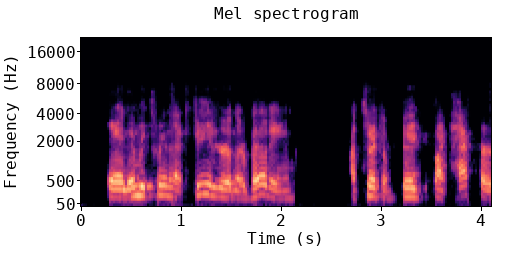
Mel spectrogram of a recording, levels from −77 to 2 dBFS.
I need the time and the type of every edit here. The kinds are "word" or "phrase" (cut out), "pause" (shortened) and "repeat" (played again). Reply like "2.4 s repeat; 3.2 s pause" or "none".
none

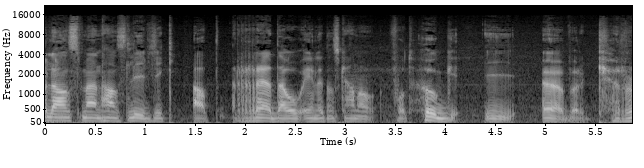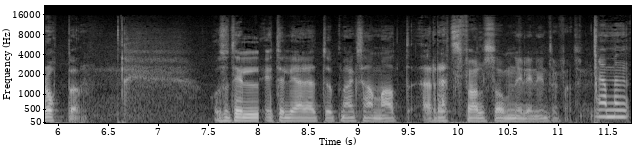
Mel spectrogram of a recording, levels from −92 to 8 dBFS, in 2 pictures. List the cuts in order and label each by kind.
1.4 s word; 2.8 s word; 8.0 s word

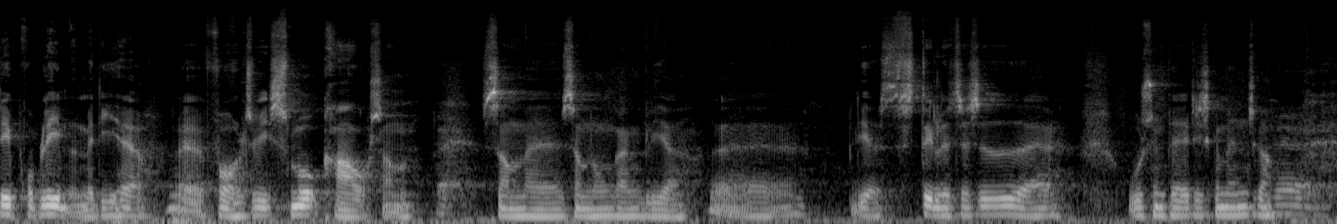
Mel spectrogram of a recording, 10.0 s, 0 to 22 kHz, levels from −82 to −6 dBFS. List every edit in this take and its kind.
none

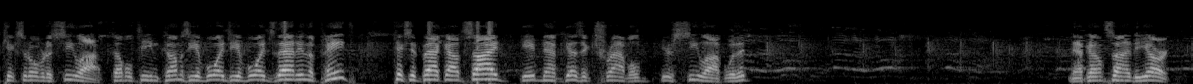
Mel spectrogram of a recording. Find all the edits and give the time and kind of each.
2.3 s repeat; 5.9 s word; 6.5 s pause; 10.8 s word

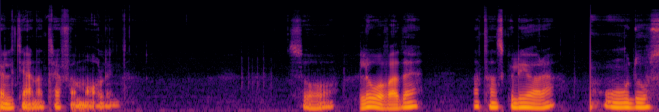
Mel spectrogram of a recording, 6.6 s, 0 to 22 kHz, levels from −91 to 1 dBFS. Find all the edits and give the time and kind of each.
3.6 s word; 4.7 s word

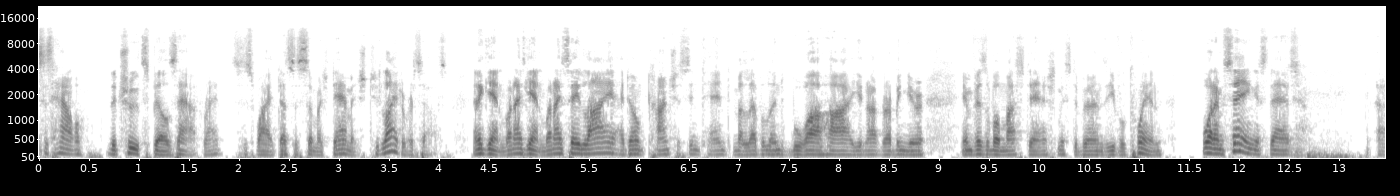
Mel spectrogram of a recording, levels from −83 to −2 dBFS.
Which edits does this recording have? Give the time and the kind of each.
1.0 s word; 4.8 s repeat; 6.0 s phrase; 10.2 s word; 11.4 s pause

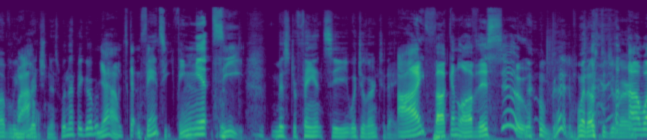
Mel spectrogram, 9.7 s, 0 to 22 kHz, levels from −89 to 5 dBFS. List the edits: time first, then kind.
1.8 s word; 4.0 s word

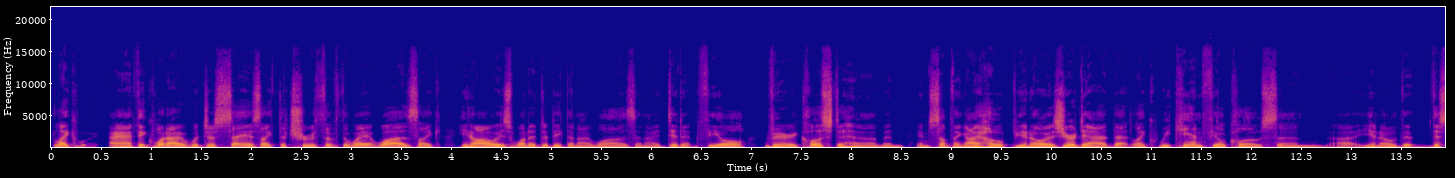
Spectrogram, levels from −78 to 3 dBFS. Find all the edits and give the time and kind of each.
4.0 s pause; 5.1 s phrase; 7.0 s pause; 8.6 s pause

